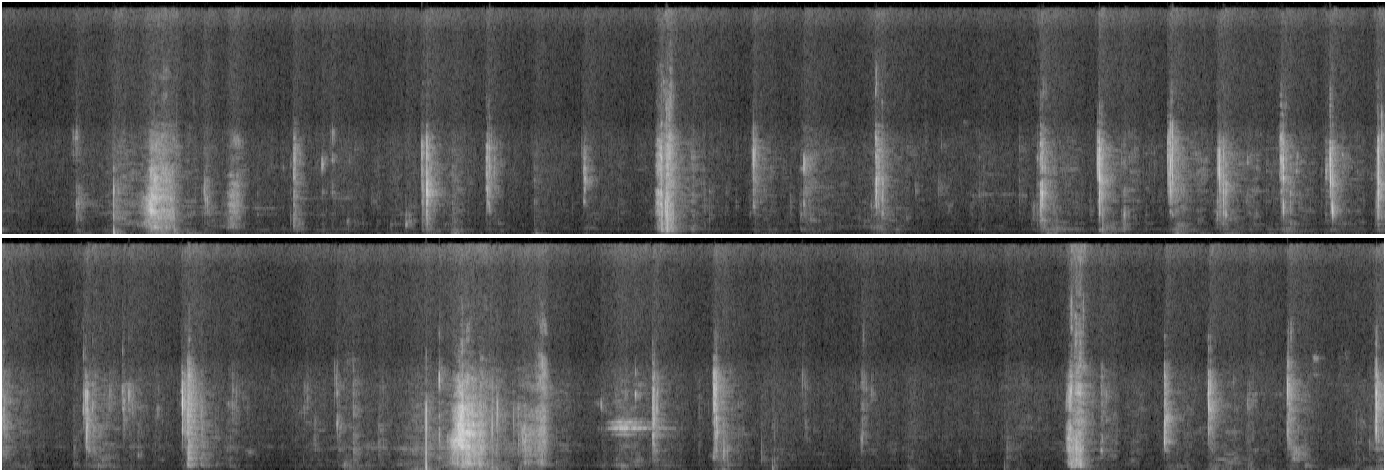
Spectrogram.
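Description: A person chewing and smacking while eating rice and curry by hand: irregular wet mouth clicks and smacks, with a few louder bursts of chewing.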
